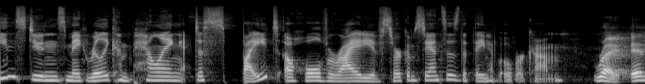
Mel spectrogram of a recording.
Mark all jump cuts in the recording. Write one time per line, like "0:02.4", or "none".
0:01.9
0:04.9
